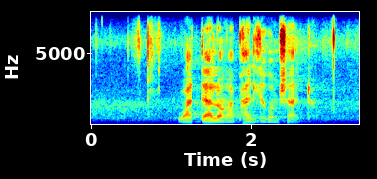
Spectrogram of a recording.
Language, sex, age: Swati, male, 22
